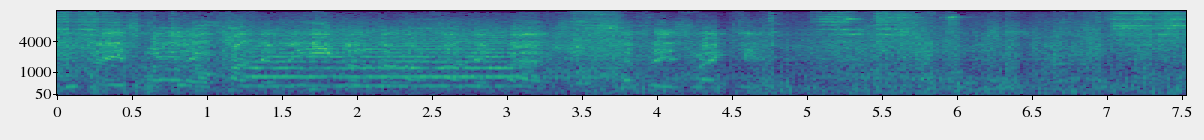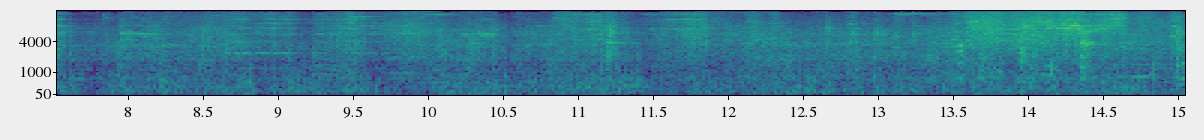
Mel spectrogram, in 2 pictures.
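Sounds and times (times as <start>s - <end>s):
train wheels rumbling on rail: 0.0s - 15.0s
high wheel squeals: 7.0s - 12.0s.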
